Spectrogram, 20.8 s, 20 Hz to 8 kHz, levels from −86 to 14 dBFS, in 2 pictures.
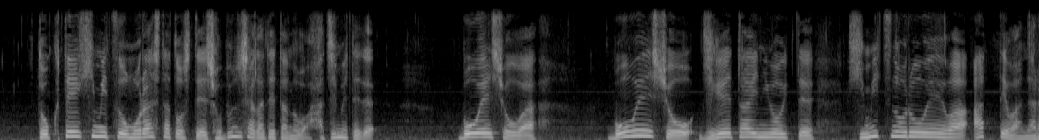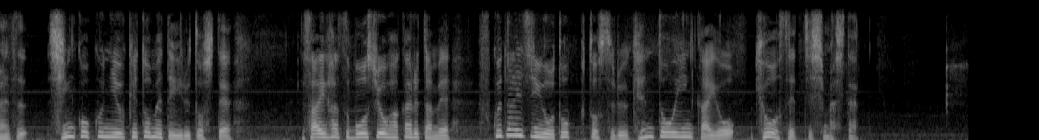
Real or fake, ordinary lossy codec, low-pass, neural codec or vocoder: real; none; 7.2 kHz; none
